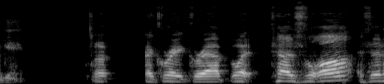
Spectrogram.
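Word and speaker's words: TeSlaa: The Lions rookie receiver has been asked about this countless times, guys, and it is Tesla with the accent on the second syllable, not like the automobile. Just think coleslaw, Tom.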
